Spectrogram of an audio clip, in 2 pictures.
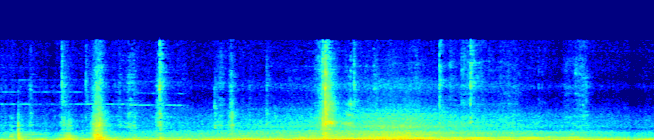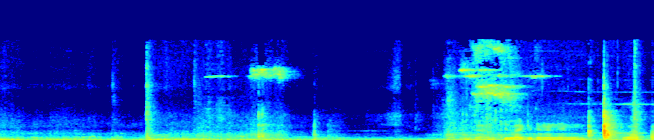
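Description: A motor vehicle's engine running nearby, a low hum that swells over the first few seconds and then fades away, with a few sharp clicks from the knife being handled in the sharpener's clamp.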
